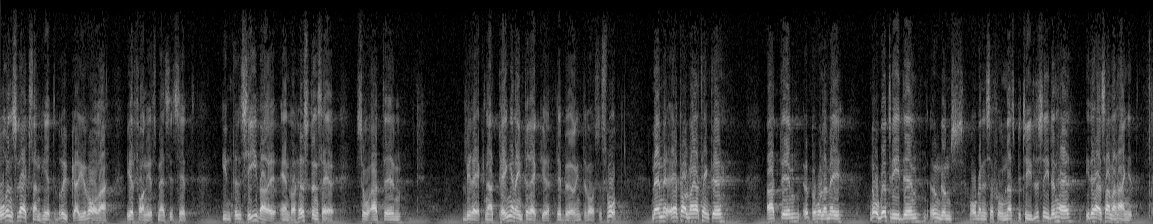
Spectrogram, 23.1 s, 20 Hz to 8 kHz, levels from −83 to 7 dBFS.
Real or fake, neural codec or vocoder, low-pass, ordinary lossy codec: real; none; none; none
